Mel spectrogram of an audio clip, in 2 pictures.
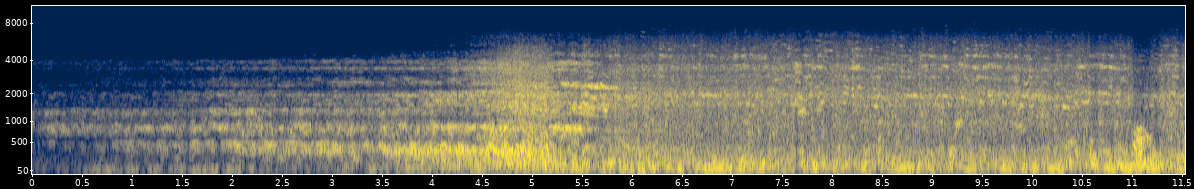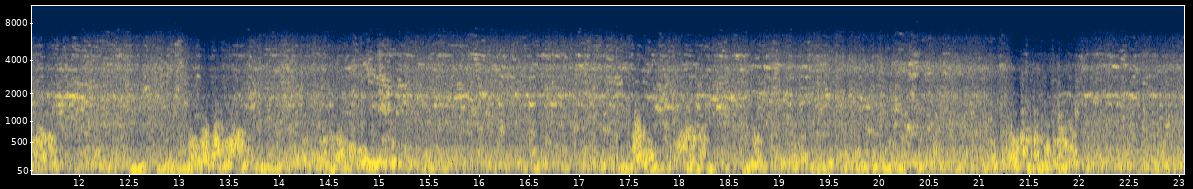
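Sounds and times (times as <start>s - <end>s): electric locomotive humming: 0.0s - 23.0s
freight wagons rumbling on rails: 0.6s - 23.0s.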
